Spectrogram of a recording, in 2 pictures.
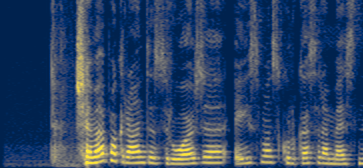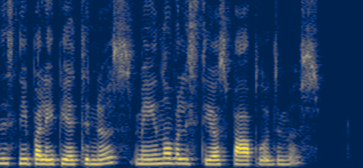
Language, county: Lithuanian, Kaunas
